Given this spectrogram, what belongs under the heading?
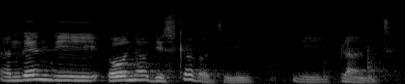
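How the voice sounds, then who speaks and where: A man's voice has a dark, mellow tone. His pitch swings very widely. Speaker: speaker. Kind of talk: lecture. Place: hall. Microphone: podium.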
